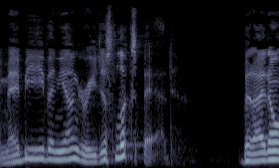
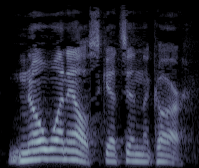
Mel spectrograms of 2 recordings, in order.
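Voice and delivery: usual speaking voice

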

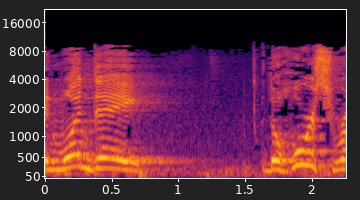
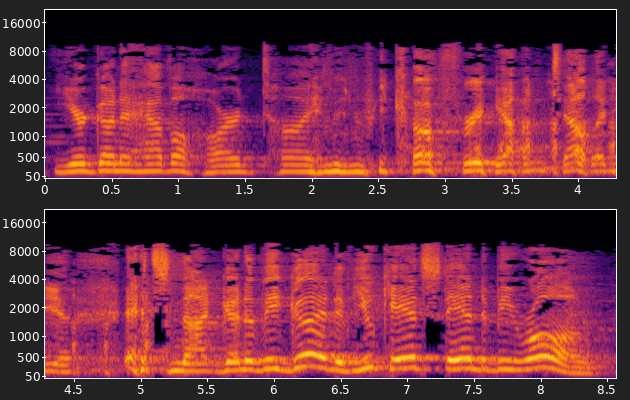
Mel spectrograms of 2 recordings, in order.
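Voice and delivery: laughing. Real, not acted. Laughs while warning.

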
